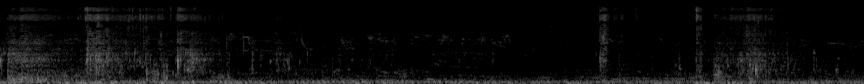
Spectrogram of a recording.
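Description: Muddy water sloshing and splashing as an elephant's trunk stirs and draws at a mud puddle, in a few short splashes spread through the moment.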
